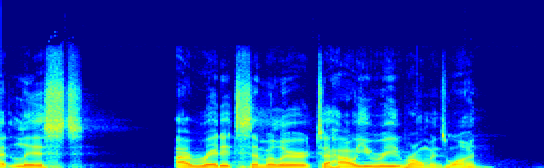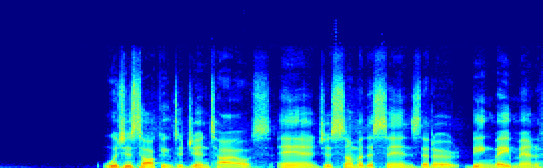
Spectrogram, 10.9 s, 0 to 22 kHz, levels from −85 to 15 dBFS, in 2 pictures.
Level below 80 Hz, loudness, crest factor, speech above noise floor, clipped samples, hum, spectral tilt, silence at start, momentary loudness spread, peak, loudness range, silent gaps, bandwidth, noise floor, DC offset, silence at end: -58 dBFS; -16 LUFS; 16 dB; 60 dB; under 0.1%; none; -5 dB/octave; 0 s; 9 LU; -2 dBFS; 6 LU; none; 15.5 kHz; -75 dBFS; under 0.1%; 0 s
